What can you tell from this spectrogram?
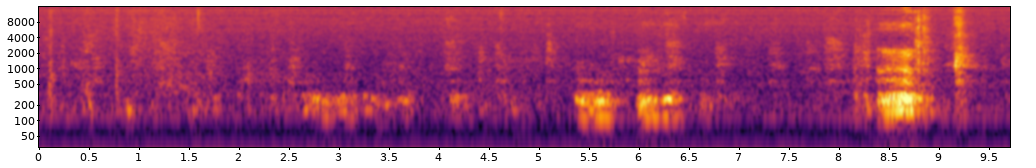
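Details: Two corgis, Shelby and Jonah, playing, necking and kissing; low, rumbling growls come in short bursts, swelling to a louder grumbling growl near the end, with quiet shuffling between.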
